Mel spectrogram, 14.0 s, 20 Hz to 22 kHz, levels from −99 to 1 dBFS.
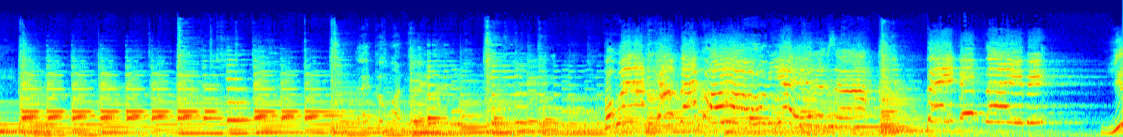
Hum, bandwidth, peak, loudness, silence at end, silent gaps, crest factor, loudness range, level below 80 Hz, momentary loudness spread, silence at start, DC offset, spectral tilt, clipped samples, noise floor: none; 9 kHz; -4 dBFS; -19 LUFS; 0 s; none; 14 dB; 3 LU; -46 dBFS; 6 LU; 0 s; under 0.1%; -7 dB/octave; under 0.1%; -42 dBFS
